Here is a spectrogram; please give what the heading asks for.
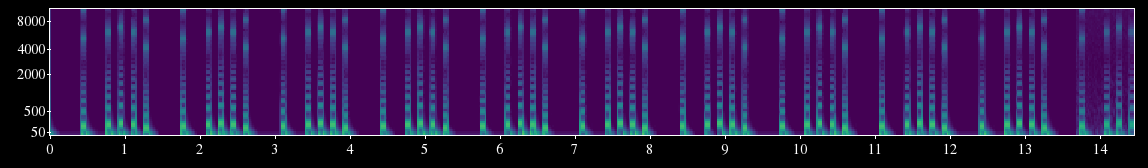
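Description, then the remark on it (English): The NES version of the 8-bit Donkey Kong stage theme, originally composed for the arcade: bright, buzzy chiptune notes in short staccato bursts, a bouncy phrase looping about every two seconds, played alone with no voices. “This is the stage theme from Donkey Kong.”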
